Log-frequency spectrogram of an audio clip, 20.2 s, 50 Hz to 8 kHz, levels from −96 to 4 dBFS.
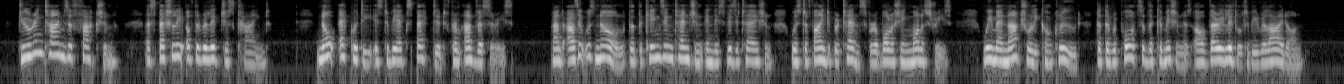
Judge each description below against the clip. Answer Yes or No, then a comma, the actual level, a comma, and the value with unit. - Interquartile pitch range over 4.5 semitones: No, average, 3.2 semitones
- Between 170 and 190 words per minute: No, average, 160 wpm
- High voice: Yes, high, 210 Hz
